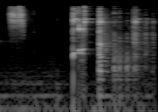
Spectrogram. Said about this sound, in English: and that's why we should all grab a beer or a water, whatever makes you happy, and let's crack that bad boy open.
